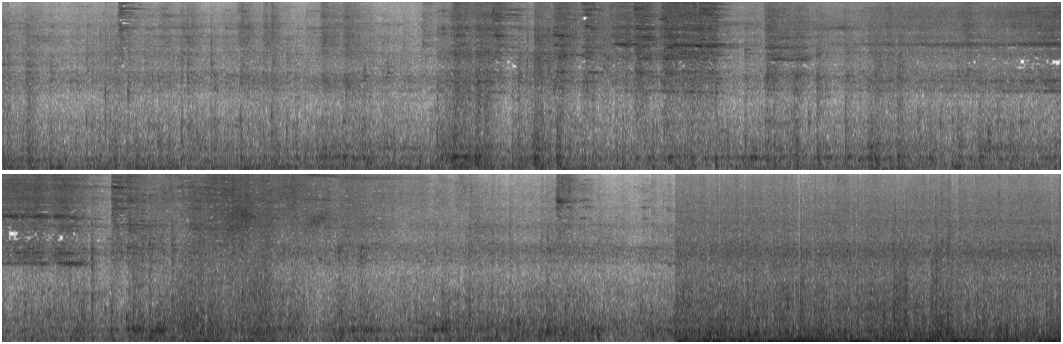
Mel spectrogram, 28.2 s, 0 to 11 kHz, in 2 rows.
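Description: Mahanagari Superfast Express passenger train running on its rails: a steady rumble and clatter of wheels, with thin high wheel squeals in the middle. It grows louder about 23 seconds in.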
